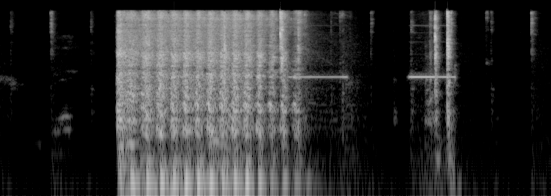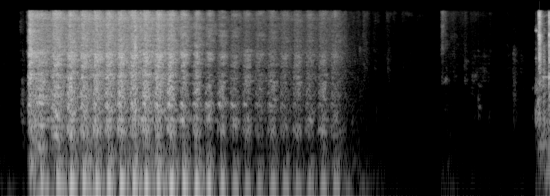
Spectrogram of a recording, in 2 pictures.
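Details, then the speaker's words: Toyota Vios, cranked to test the fuel pump with the fuel line off: two cranking bursts of about three seconds with even starter pulses; fuel rises, pump confirmed working, normal cranking. "Nah, itu dia untuk full pumpnya sudah bekerja ya."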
